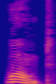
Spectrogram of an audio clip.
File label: "won't" USA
